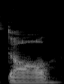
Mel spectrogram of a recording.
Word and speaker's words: Dhall: build tools that uses DAL, the DAL language as how do you spell that? DHALL. It's like the Indian dish.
